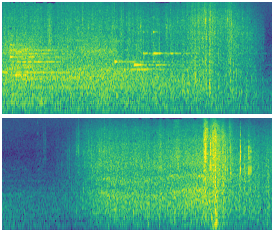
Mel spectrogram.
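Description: Wind rushes loudly past during a fast free fall.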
